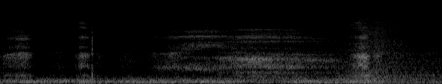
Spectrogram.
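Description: A person breathing out heavily: a long, faint, breathy exhale, with a short sharper breath near the end.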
